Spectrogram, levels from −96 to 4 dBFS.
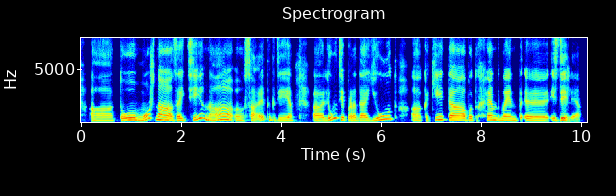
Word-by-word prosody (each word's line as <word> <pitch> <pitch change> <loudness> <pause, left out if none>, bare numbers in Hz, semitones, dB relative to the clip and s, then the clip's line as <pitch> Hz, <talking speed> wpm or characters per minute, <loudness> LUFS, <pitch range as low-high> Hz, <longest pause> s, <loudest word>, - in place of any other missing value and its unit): а, 160 0 -6
то 215 +4 +4
можно 225 - +2
зайти 180 - +1
на, 245 - +1 0.2
э, - - -13
сайт, 155 -5 -2
где, 165 -7 -4 0.4
э, 160 -2 -1
люди 335 - +2
продают, 170 - 0 0.3
а, 170 -2 -3
какие-то 210 0 +1
вот 175 0 -1 0.2
хендмейд, 185 -5 -1
э, 170 -1 +1
изделия. 200 - 0
185 Hz, 100 wpm, -23 LUFS, 165-230 Hz, 0.4 s, то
